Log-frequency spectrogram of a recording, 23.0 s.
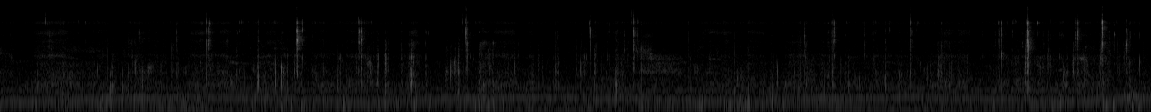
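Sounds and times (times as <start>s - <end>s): person chewing crunchy food: 0.8s - 13.1s, 13.7s - 23.0s.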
